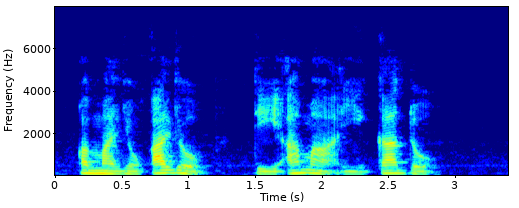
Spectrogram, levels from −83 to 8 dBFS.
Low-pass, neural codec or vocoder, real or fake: 7.2 kHz; none; real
